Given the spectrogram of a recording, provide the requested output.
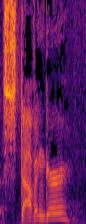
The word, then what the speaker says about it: Stavanger: The accent's on the second half. – Stavanger. Yeah. I think that is closer. Stavanger, Norway.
